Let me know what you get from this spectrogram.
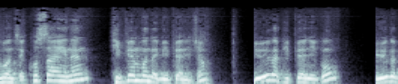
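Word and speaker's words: cosine: 얘는 뭐라고 부르냐면 코사인이라고 읽어요. 코사인. 코스 아닙니다. 코스 아니에요. 코사인이에요.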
